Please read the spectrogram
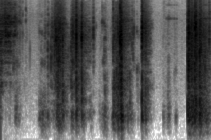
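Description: Plastic film around bangles crinkling as the packs are handled, in several short bursts, the loudest near the end.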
